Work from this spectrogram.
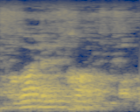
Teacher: huruf kha dengan huruf gha itu tempat keluarnya hampir sama di bagian tenggorokan paling atas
